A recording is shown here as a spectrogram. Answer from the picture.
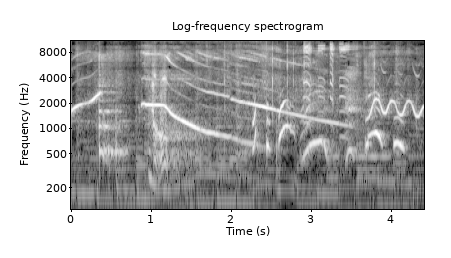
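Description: Cartoon-style sound effects over background music: a quick rising whistle, then falling slide-whistle glides, one long slow fall starting about two seconds in, and a fast wobbling warble near the end.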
